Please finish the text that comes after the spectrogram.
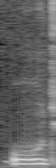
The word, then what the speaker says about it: would: would에서 L 사운드가 묵음이에요. 이렇게 활용되는 거 뭐 있으십니까? 그쵸. could, should.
